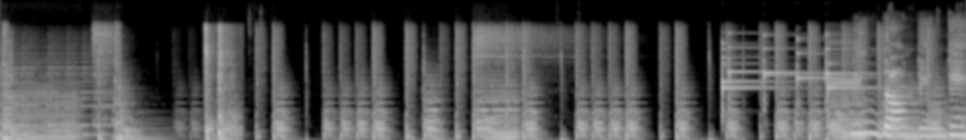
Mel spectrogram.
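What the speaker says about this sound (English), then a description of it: "Ding dong ding ding. You're gonna hear a lot of that during this playthrough." A ding-dong chime from the adventure game Gabriel Knight rings out among busy, layered game music and effects, its bright tones standing out clearly near the end.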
